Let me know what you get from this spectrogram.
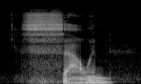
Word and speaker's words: Samhain: Samhain. That's how you pronounce it in Gaelic. Oh, Irish Gaelic and Samhain is actually the end of the harvest season and the beginning of winter.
